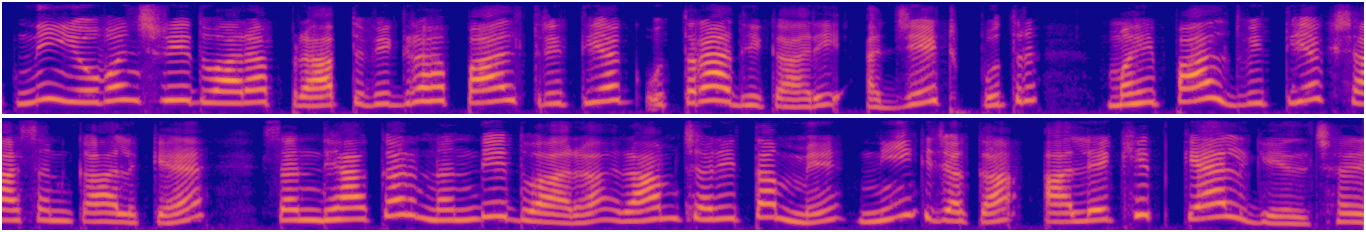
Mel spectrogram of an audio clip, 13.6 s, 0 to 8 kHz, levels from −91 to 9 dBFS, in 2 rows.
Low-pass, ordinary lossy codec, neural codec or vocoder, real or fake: 7.2 kHz; AAC, 48 kbps; none; real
